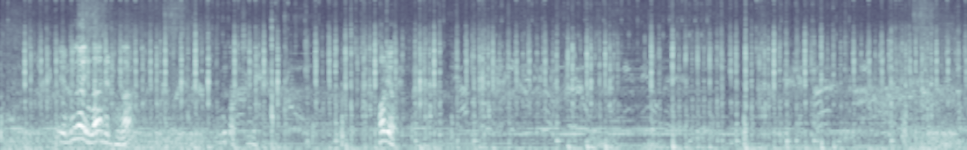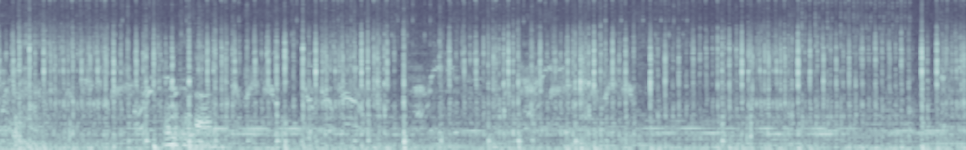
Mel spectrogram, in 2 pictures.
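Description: Video game sound effects click and beep throughout.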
